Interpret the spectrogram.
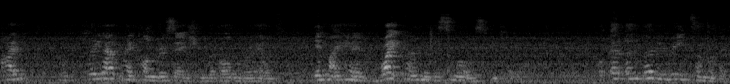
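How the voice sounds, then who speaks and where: A woman playing a haunted former nurse recounting her memories in a halting, reflective monologue at a staged reading. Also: fairly low pitch, animated, heavy background noise, natural voice. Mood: wistful, hesitant. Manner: halting, with repeated words. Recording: roomy, distant mic, music behind.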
